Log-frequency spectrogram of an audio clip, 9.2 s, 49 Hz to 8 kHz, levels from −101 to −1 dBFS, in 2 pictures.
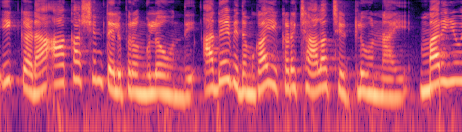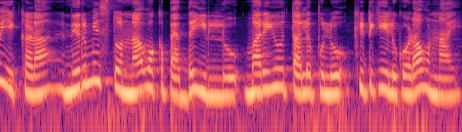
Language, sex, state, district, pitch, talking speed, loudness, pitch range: Telugu, female, Andhra Pradesh, Guntur, 235 Hz, 145 wpm, -17 LUFS, 215-275 Hz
